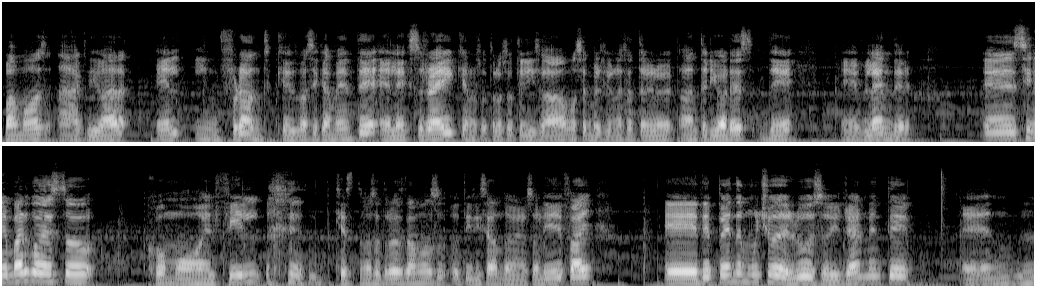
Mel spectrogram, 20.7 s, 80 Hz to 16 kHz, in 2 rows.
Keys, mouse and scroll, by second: 0.8 click, 2.6-6.4 middle drag.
